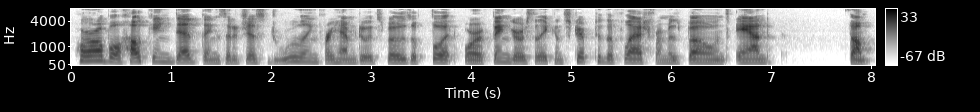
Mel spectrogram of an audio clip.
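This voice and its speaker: Woman reader, lowish voice, expressive suspenseful narration for a fan audiobook.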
